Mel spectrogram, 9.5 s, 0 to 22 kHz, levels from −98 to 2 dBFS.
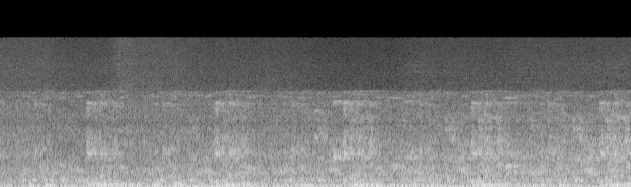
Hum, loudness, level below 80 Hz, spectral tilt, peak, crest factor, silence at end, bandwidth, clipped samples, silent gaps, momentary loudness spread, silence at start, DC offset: none; -20 LUFS; -20 dBFS; -7 dB/octave; 0 dBFS; 16 dB; 0 s; 9.8 kHz; under 0.1%; none; 5 LU; 0 s; 1%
